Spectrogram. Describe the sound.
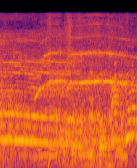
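A loud crowd of boys shouting and cheering all at once, a dense, sustained wall of overlapping voices with rising whoops, continuous throughout, at an event with the governor in Guanajuato.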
